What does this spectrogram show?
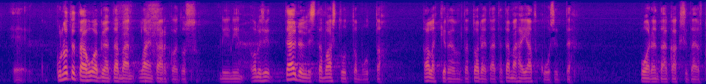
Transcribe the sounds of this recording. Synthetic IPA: kunot̪et̪ɑːhuɑmiont̪æmænlɑint̪ɑrkoit̪us | niːnninolisit̪æydelːist̪æʋɑst̪uːt̪ːomuːt̪ːɑ | ɑlːekːirenolt̪ɑt̪odet̪ɑet̪ːæt̪æmæhæjɑt̪kuːsit̪ːe | ʋuoɾent̪ɑikɑksit̪ɑijosku̥

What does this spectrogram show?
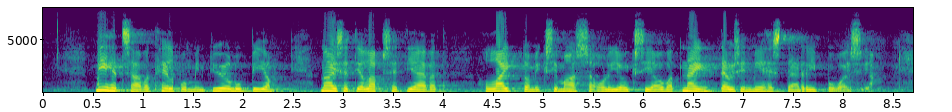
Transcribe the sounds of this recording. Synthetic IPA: miehet̪sɑːʋɑt̪he̞lpomːint̪yølupiɑnɑiset̪jɑlɑpset̪jæːʋæt̪ | lɑit̪ːomiksimɑːsːɑoljo̞iksijɑoʋɑt̪næint̪æysimmieɦest̪æːnriːpːuʋɑisiɑ

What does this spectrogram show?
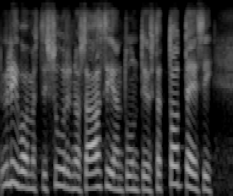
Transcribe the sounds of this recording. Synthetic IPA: yliʋoˑimɑse̥t̪issuːrinosɑɑsiɑnt̪unt̪iost̪ɑt̪ot̪esi

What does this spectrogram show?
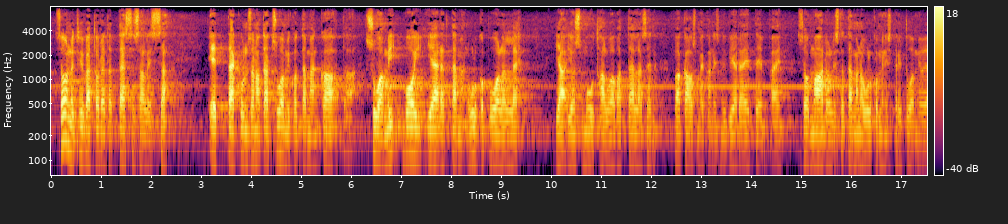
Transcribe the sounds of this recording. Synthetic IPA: seonnyt̪hyʋæt̪odet̪ɑt̪t̪æsːæsɑlisːɑ | et̪ːækunsɑnot̪ɑːet̪suomikot̪æmæŋkɑːt̪ɑ̰ː | suɔmiʋoijæːdæt̪tæmænulkopuɔlelːe | jɑjosmuːt̪hɑluɑʋɑt̪t̪ælːæsen | ʋɑkɑusmekɑnismiʋʋiædæet̪eːmpæin | seommɑhdolːist̪ɑt̪æmænoulkominist̪erit̪uomioj

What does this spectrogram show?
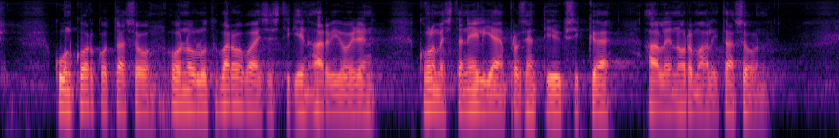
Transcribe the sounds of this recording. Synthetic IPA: kuŋkorkot̪ɑsoonolːut̪ʋɑroʋɑisest̪ikinɑrʋioidenkolmest̪ɑneljæːmprosent̪ːiyksikːøæɑlːenormɑːlit̪ɑson

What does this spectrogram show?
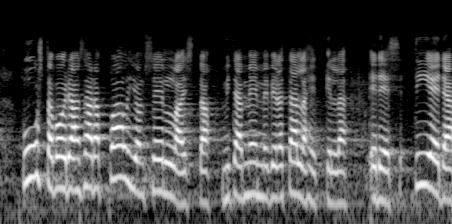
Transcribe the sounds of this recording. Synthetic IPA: puːst̪ɑʋoidɑːnsɑːdɑppɑljonselːɑist̪ɑmit̪æmeemːeʋielæt̪ælːæhet̪kelːæ | ʔedest̪iedæ

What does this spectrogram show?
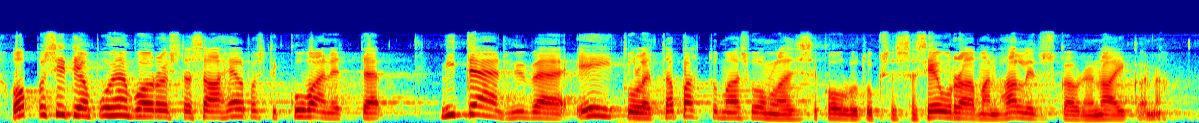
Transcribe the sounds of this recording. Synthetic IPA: opːosit̪iompuheʋʋuoroist̪ɑsɑːhelpost̪ikkuʋɑnet̪ːæ | mit̪æːnhyʋæːʔeit̪ulet̪t̪ɑpɑht̪umɑːsuomɑlɑisesːɑkoulut̪uksesːɑseurɑːʋɑnhɑlːit̪uskɑudenɑikɑ̰nɑ̰

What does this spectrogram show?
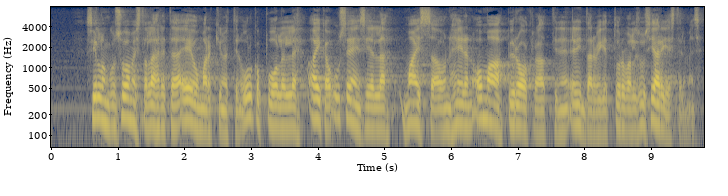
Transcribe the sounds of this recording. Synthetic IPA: silːoŋkunsuome̞st̪ɑlæhɾe̞t̪æːʔeːuːmɑrkːino̞jt̪ːenulko̞puolelːeɑjkɑʔuseinsielːæmɑisːɑonɦeidænomɑb̥yɾo̞krɑːt̪ːinenʔe̞lint̪ɑrʋike̞t̪ːurʋɑlːisuːsjærjest̪e̞̰lmæ̰nsæ̥

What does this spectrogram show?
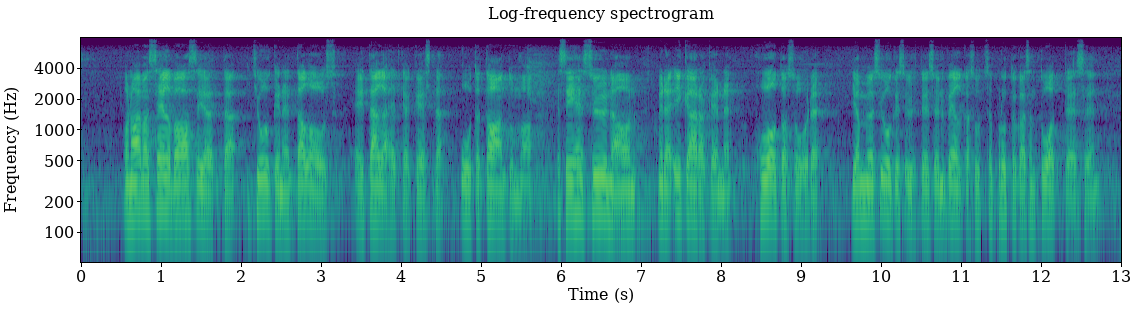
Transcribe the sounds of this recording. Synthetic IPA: onɑiʋɑnselʋæɑsiɑet̪ːæjulkinent̪ɑlous | eit̪ælːæhet̪kelækest̪æ | uːt̪ːɑt̪ɑːnt̪umɑːjɑsiːhensyːnæonmeiɾæʔikærɑkenːehuolt̪osuhde | jɑmyøsjulkisyht̪eisyøeʋelkɑsut̪seprut̪ːokɑsɑnt̪uot̪ːeːseːn

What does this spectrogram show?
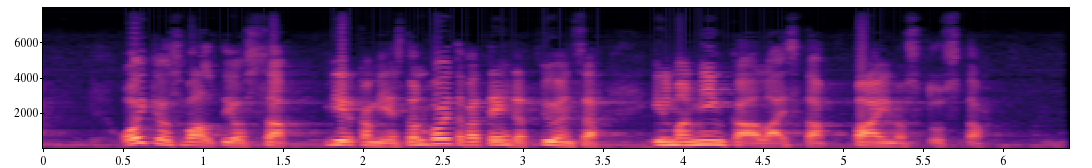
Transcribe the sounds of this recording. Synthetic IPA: ʔo̞jk̟e̞usʋɑlt̪io̞sːɑʋirkɑmiest̪o̞nʋo̞jt̪ɑʋɑt̪e̞hdæt̪ːyønsæʔilmɑnmiŋkæːlːɑjst̪ɑpɑjnost̪ust̪ɑ

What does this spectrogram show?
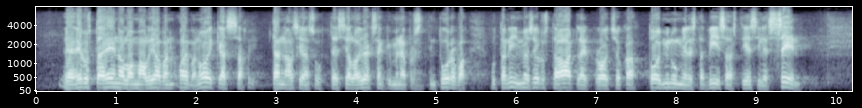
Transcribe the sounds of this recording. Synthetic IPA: erust̪ɑjheinæolomɑːoliɑiʋɑnɑiʋɑnoikeɑsːɑt̪ænɑsiɑnsuht̪eːssiælːoyheksæŋkymːenemprosent̪ːint̪urʋɑmut̪ːɑniːmmyøserust̪ɑjɑːd̪lerroit̪sjokɑt̪oiminummielest̪æʋiːsɑːst̪iesilːˑessen

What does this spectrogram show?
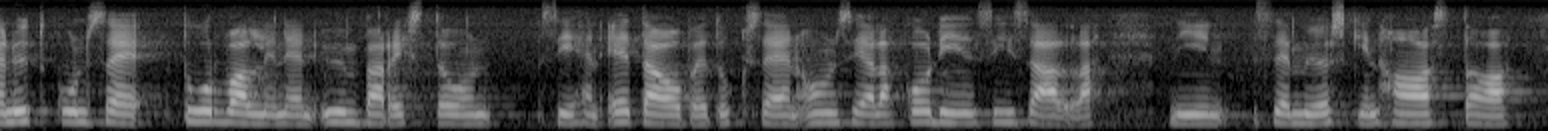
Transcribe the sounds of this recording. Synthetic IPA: ɑnyt̪kunset̪urʋɑlːinenʔympæɾist̪øon | siːɦenʔet̪æo̞pet̪ukseːnʔonsielːækodinsisælːæ | niːnsemyøskinhɑːst̪ɑː

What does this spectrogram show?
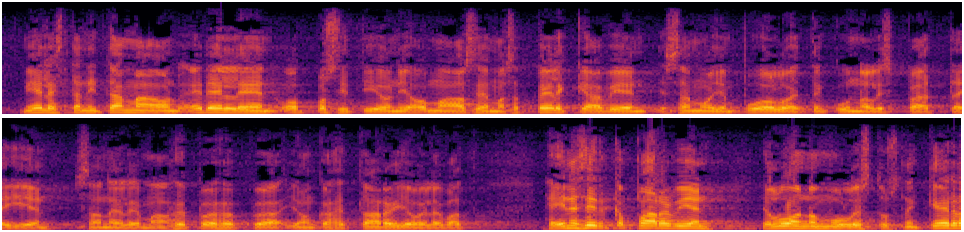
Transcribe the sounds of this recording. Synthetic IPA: mielest̪ænit̪æmæonedelːeːnopːosit̪ionjɑomɑɑsemɑnsɑppelkˑeæːʋienjɑsɑmojempuolueˑit̪ːeŋkunːɑlːispæːt̪ːæjiensɑnelemɑːhøpøhøpˑøæjoŋkɑhet̪ɑrjoˑileʋɑt̪ | heinæsirkːɑpɑrʋienjɑluonːomulːist̪ust̪eŋker

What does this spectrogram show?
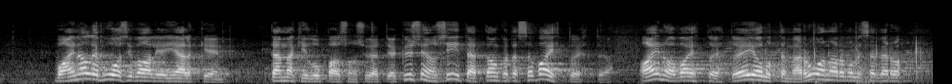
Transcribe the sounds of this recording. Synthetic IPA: ʋɑinɑlːeʋʋuosiʋɑːliejjælkeːn | t̪æmækilupɑusonsyæt̪yjækyseonsiːt̪æet̪ːæoŋkot̪æsːæʋɑiht̪oe̞ht̪ojɑ | ɑinoɑʋɑiht̪oeht̪oɑeiolːut̪t̪æmæruonoɑrʋolːiseʋero

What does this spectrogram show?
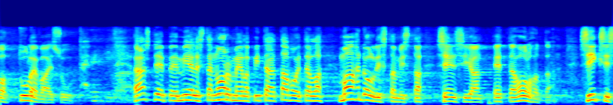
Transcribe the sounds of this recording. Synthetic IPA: ot̪uleʋɑisṵːt̪e̥ː | æsdeːpeːmielest̪ænormejlːɑpit̪æːt̪ɑʋo̞it̪elːɑ | mɑhdo̞lːist̪ɑmist̪ɑ | sensiɑnet̪ːæholhot̪ɑ̰ːn | siksi

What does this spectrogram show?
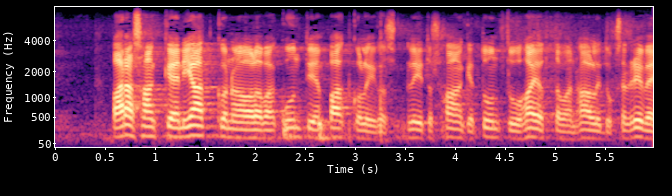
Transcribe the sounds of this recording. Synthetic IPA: pɑɾɑshɑŋkːe̞ːnjɑt̪konɑole̞ʋɑkunt̪ie̞mpɑkːoliliːt̪oshɑːŋket̪unt̪ˑuːɦɑjot̪ːɑʋɑnhɑlːit̪ukserriʋe

